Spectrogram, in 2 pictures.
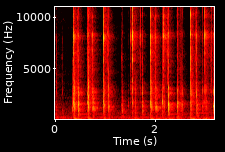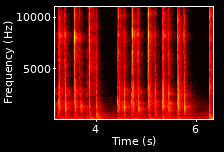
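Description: Both hands type with their fingertips on an RGB-lit black mechanical keyboard with plastic keycaps, resting on a wooden desk. It makes a fast, uneven run of sharp, bright clacks with a faint high ping on many keystrokes. There is a brief pause just past the four-second mark before the typing resumes.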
